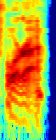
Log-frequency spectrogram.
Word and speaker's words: Voirrey: By his wife Margaret and their 13 year old daughter Voirrey, which is spelled V O I R R E Y, but I'm pretty sure it's pronounced Fora.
